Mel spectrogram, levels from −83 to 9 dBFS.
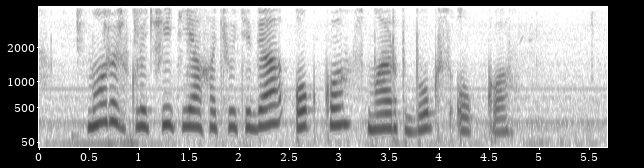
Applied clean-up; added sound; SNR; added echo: none; none; none; none.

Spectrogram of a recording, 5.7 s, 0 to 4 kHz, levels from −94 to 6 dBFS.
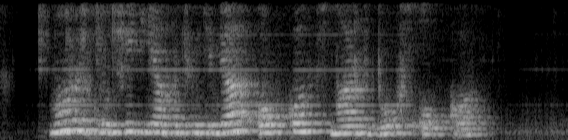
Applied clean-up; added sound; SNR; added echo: neural separator model SepFormer DNS4.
